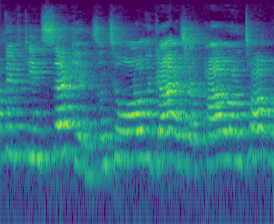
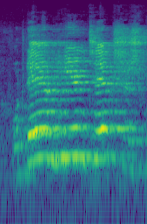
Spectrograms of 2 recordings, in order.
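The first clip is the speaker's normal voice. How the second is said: normal talking voice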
